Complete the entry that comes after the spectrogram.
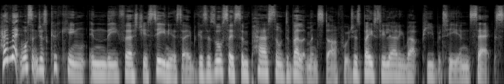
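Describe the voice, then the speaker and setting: In a British accent, a woman talks very fast with hardly any pauses, using a very deep, low pitch and lively intonation. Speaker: podcast co-host. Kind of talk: casual chat.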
